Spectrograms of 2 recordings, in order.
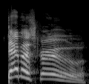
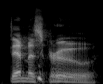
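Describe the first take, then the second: First: The word is yelled loudly like a battle cry. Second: The word is said at a normal, calm level.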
